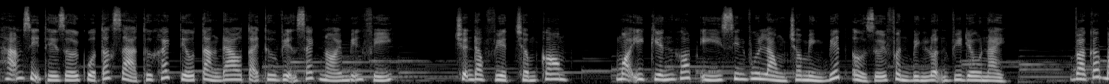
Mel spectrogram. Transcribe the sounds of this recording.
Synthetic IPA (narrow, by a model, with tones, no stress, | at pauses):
ha̰ː˧˥mzḭ˧˨t̪ʰe˨˦zəː˨˦jku˧˩ət̪aː˦˥k̚zaː˧˩t̪ʰɨ˧xa˦˥k̟̚t̪i˨˦əwt̪aː˧˩ŋɗaː˧wt̪a̰ː˧˨jt̪ɨ˧vḭ˧˨ənsa˦˥jk̟̚nɔ˨˦jmḭ˧˥nfi˨˦ | t͡ɕwḭ˧˨ənɗa˨˩wk͡p̚vi˨˩ət̚t͡ɕə˨˦mkɔ˧mː | ɔ̰˧˨jʔi˨˦ki˨˦ənɣɔ˦˥p̚ʔi˨˦si˧nvu˧jla˨˩wŋ͡mt͡ɕɔ˧mï˨˩ŋ̟ɓi˦˥ət̚ʔəː˧˩zɨː˨˦əjfə˨˩nɓï˨˩ŋ̟lwə̰˧˨nvi˧ɗe˧o˧na˨˩j | vaː˨˩kaː˦˥k̚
